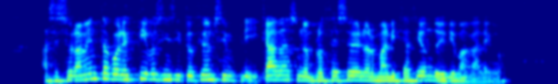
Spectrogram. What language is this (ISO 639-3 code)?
glg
